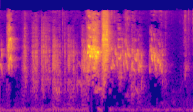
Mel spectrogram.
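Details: Budgerigar giving a few soft clicks and ticks, then a louder burst of harsh, buzzy squawks and chirps before trailing off into a short twitter and silence.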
